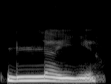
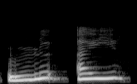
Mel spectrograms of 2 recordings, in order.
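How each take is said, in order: First: The article is joined to the noun without a vowel. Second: The article is a separate syllable before the noun. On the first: The speaker calls it right. "we say l'œil" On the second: The speaker calls it wrong. "we don't say le œil"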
